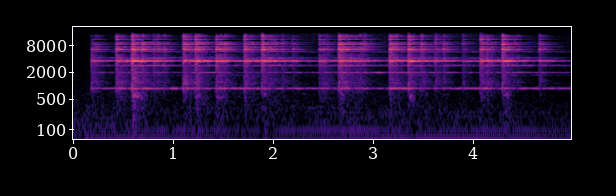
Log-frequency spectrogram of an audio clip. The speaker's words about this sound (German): Florenz, 14. Oktober 1445. Durch die Flure des neuen Findelhauses hallt die Glocke am Eingang. In dem Drehzylinder daneben liegt ein Neugeborenes.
